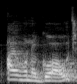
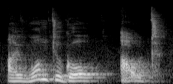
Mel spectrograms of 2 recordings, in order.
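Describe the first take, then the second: First: The words are run together in a reduced form. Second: Each word is said fully and separately. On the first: "you can say" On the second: "instead of saying"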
